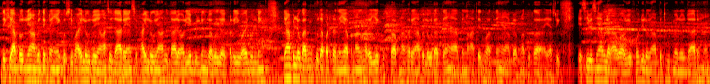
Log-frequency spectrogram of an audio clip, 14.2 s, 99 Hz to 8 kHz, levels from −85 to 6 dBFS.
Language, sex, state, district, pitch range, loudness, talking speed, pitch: Hindi, male, Bihar, Supaul, 100-110 Hz, -25 LUFS, 340 wpm, 105 Hz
